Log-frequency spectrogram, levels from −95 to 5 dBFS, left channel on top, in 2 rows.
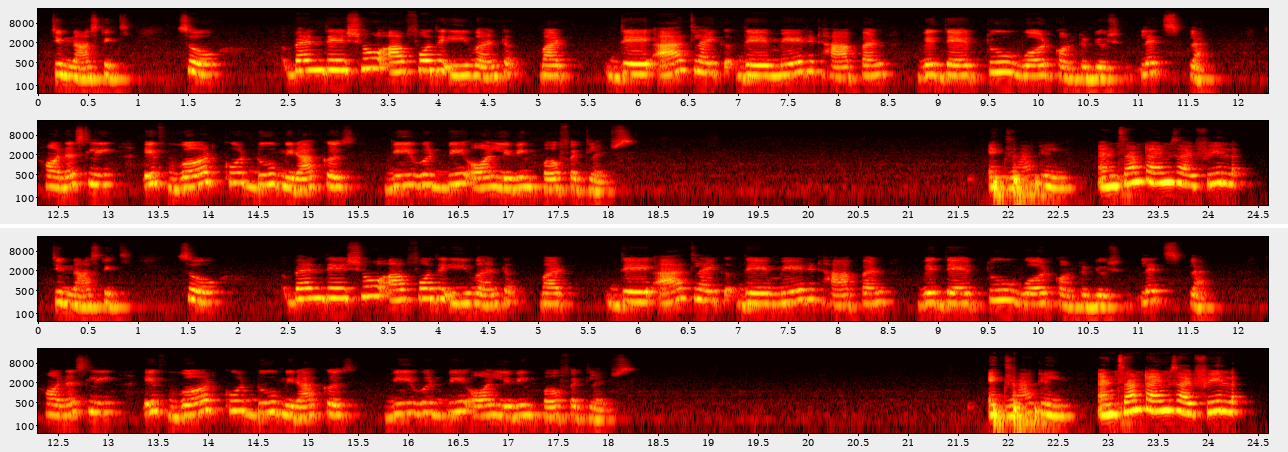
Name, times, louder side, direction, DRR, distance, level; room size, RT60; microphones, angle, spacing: voice 1, 0.2-0.9 1.4-1.8 2.4-5.3 5.7-8.5 8.8-11.8 12.4-13.1 13.4-15.4 15.8-18.2, left 2 dB, 30° left, 0.4 m, -30 dB
voice 2, 21.8-22.6 22.9-24.3, right 1 dB, 55° right, 0.4 m, -24 dB
2.5 x 2.2 x 2.4 m
head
